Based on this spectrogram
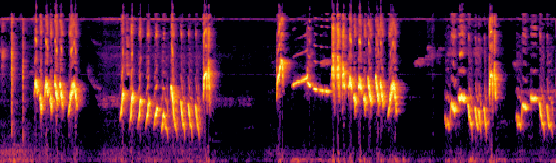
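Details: White-rumped shama lure song played to provoke singing: several bursts of rapid descending note series and crisp chips, separated by short pauses, with a brief whistled phrase between.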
